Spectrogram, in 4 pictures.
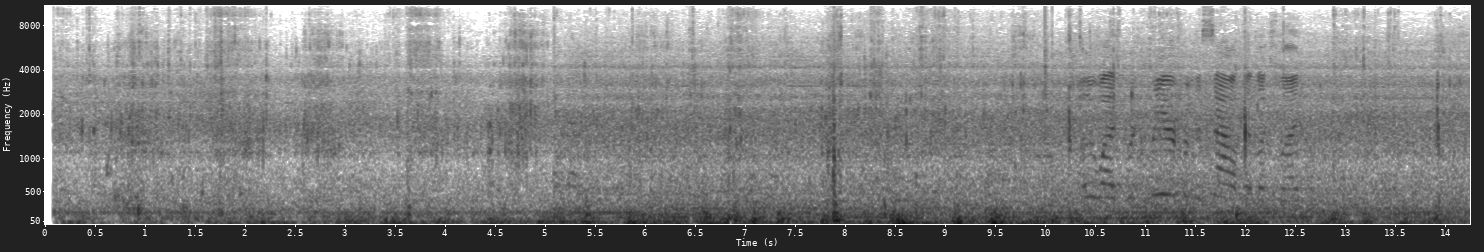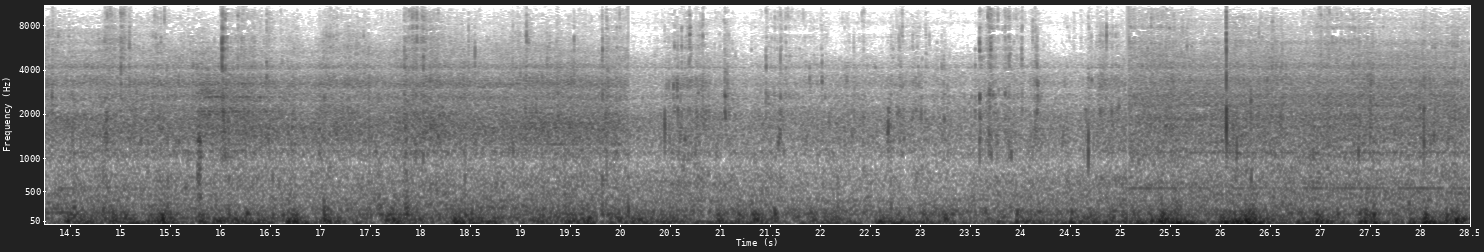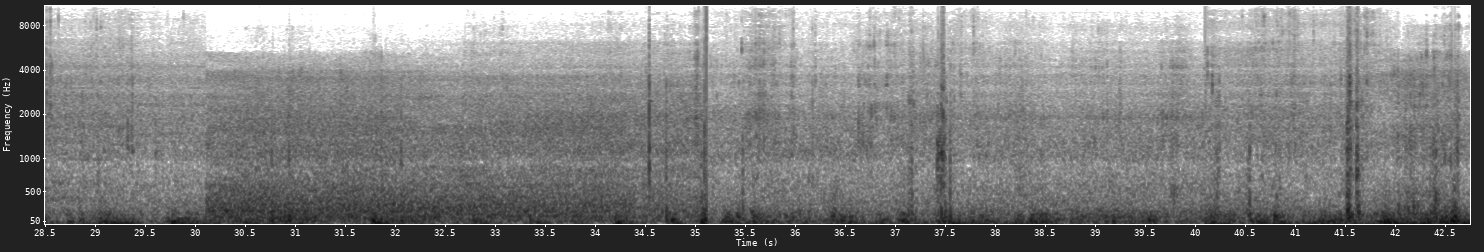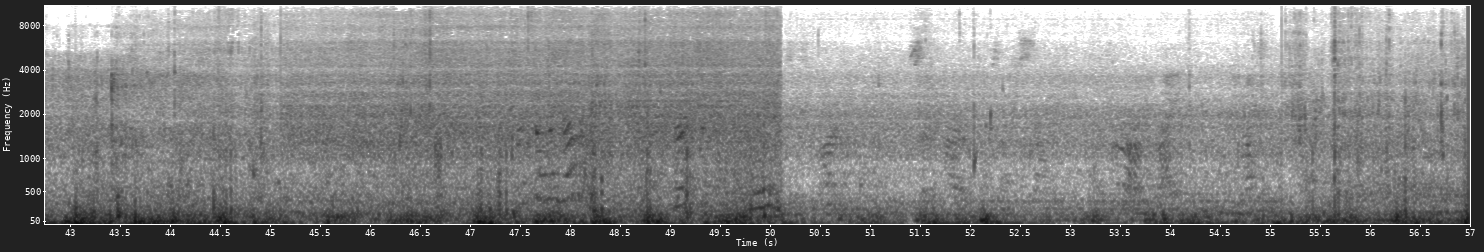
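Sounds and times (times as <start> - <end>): river water rushing: 0.1 - 51.9
paddle dipping and splashing: 0.1 - 57.0
wind buffeting microphone: 0.1 - 57.0.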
